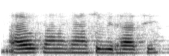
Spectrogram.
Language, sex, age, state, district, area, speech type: Odia, female, 45-60, Odisha, Sambalpur, rural, conversation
